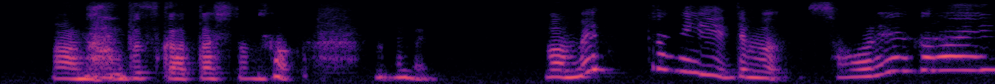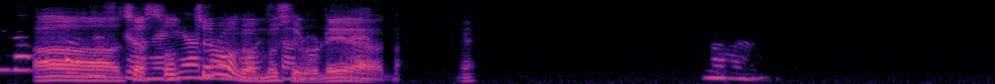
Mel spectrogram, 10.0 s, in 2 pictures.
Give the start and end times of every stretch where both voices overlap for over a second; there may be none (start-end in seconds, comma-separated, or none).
5.1-6.8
